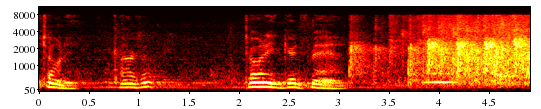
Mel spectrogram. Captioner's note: applause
